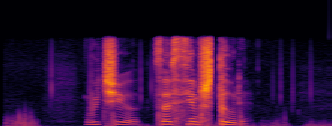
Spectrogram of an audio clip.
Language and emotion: Russian, angry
